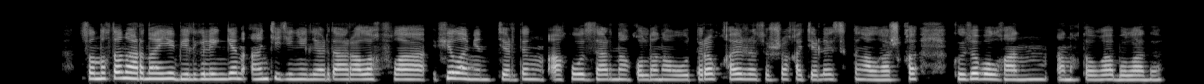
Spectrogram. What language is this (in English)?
Kazakh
